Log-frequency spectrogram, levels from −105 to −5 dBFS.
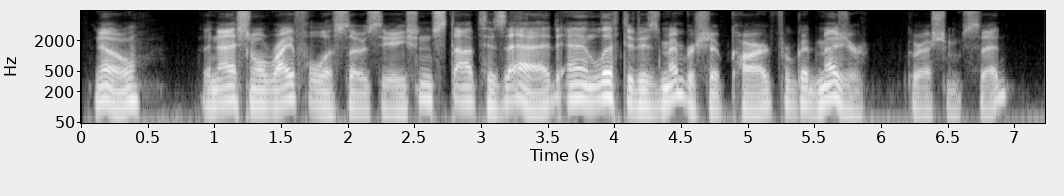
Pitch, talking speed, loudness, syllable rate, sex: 110 Hz, 150 wpm, -20 LUFS, 5.2 syllables/s, male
